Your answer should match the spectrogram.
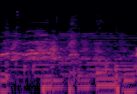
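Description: Sled dogs bark and yip close by at a race, a loud overlapping chorus of repeated barks that carries on without pause over a noisy outdoor background.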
